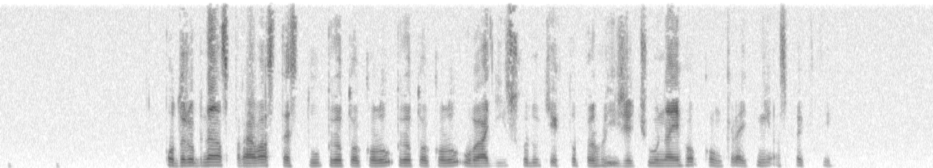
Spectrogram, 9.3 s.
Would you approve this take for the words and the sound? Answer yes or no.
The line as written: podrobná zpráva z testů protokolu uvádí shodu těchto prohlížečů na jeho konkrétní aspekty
no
